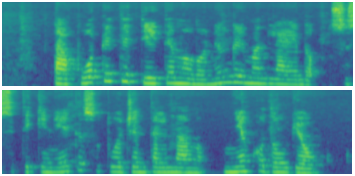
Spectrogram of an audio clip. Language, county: Lithuanian, Tauragė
